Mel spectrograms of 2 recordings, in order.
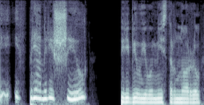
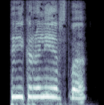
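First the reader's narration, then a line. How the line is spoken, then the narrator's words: Exclaimed. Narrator (Russian): воскликнул мистер Норрелл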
